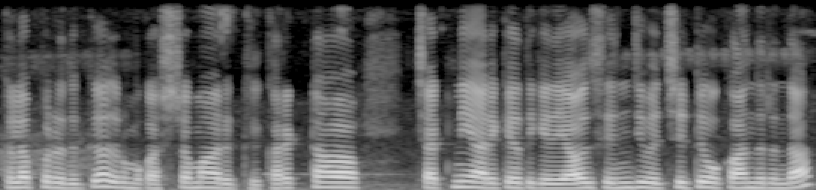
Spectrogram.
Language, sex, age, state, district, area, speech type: Tamil, female, 60+, Tamil Nadu, Mayiladuthurai, rural, spontaneous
